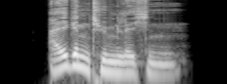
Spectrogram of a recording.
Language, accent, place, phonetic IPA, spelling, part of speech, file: German, Germany, Berlin, [ˈaɪ̯ɡənˌtyːmlɪçn̩], eigentümlichen, adjective, De-eigentümlichen.ogg
- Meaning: inflection of eigentümlich: 1. strong genitive masculine/neuter singular 2. weak/mixed genitive/dative all-gender singular 3. strong/weak/mixed accusative masculine singular 4. strong dative plural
